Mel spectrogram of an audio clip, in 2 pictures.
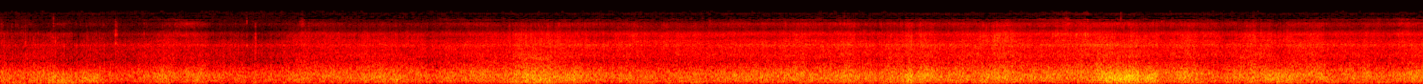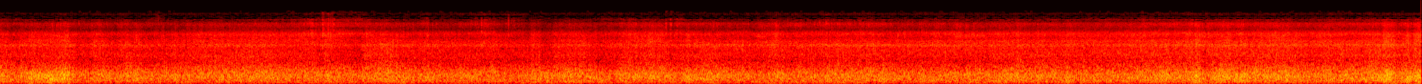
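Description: Wind rushing over an action camera's microphone during a fast run down a groomed piste, mixed with the hiss of edges carving and scraping the hard-packed snow, swelling louder on the turns, most strongly twice around the middle.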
